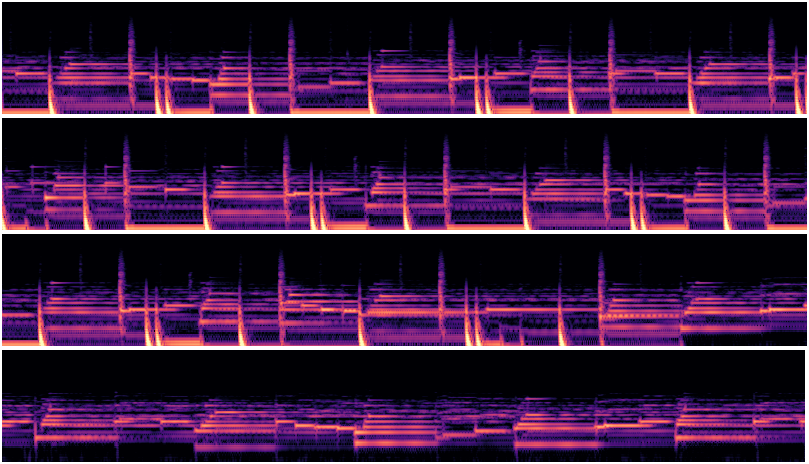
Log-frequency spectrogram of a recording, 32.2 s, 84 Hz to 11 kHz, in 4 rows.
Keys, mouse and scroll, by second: 4.7 Tab, 6.0 click, 6.4 g, 8.0 Tab, 8.1 scroll down 3, 8.6-9.4 middle drag, 9.4-9.9 scroll up 7, 10.8 click, 12.9-18.6 right drag, 19.3 scroll down 3, 19.6-20.4 middle drag, 20.4 scroll up 3, 21.3-23.9 middle drag, 23.9-24.3 scroll down 3, 24.3-25.1 middle drag, 25.1-25.6 scroll up 1, 25.6 scroll down 4, 25.8-28.3 middle drag, 28.3-28.8 scroll down 1, 28.8 scroll up 3, 29.4 click, 30.4 click, 32.0-32.1 drag.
